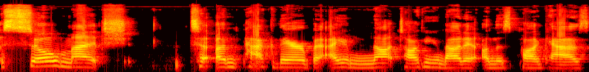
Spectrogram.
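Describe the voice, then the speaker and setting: A woman with a plain, everyday voice, ordinary pitch variation and a fairly slow pace. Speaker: podcast host and tech product manager. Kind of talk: solo podcast monologue. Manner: casual, conversational with fillers.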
